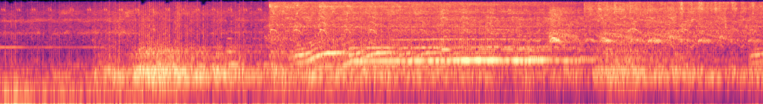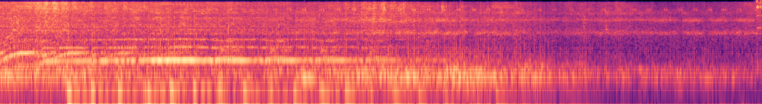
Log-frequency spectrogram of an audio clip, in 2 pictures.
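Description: Background music score of a TV drama: two phrases, each opening with upward slides into a long held note, over a low drone.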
